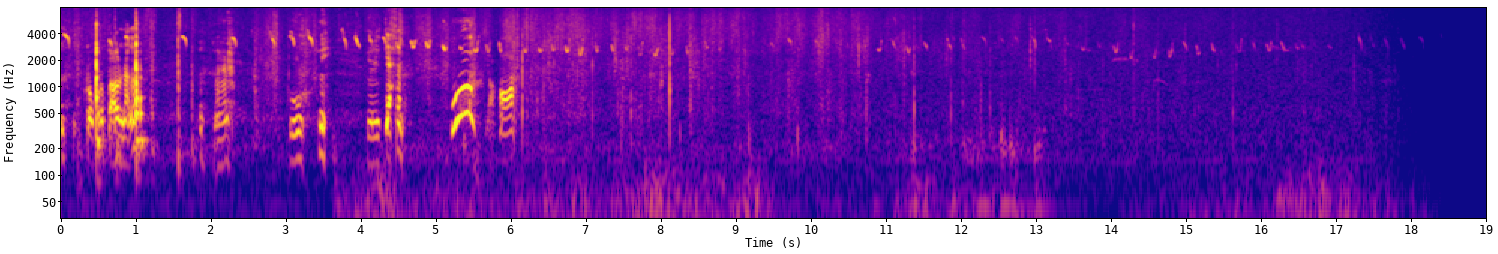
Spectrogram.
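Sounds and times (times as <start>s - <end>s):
bird chirping: 0.0s - 18.4s.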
